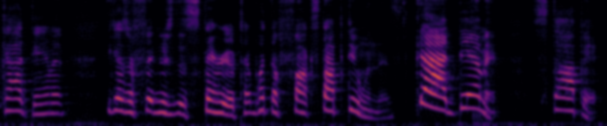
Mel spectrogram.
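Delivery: high-pitched exasperated scolding; frustrated. Acted. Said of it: "I'd be fucking frustrated too".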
